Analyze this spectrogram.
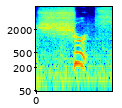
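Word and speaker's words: Schurz: day finds us in shirts I believe it's how it's pronounced s CH Ur TC and this is on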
